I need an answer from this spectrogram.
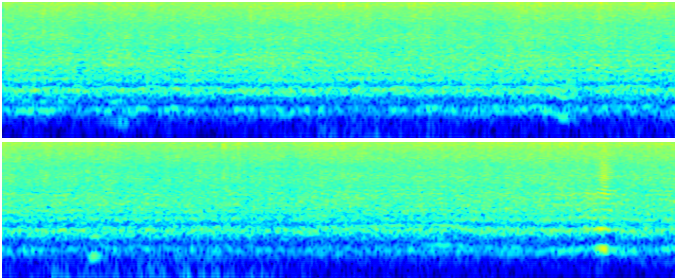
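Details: Natural buzzing of many bees, an even humming drone holding steady throughout, with a single bee passing close and loud near the end.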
